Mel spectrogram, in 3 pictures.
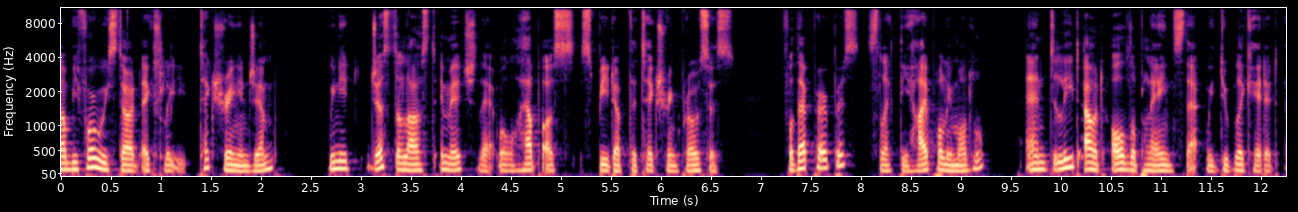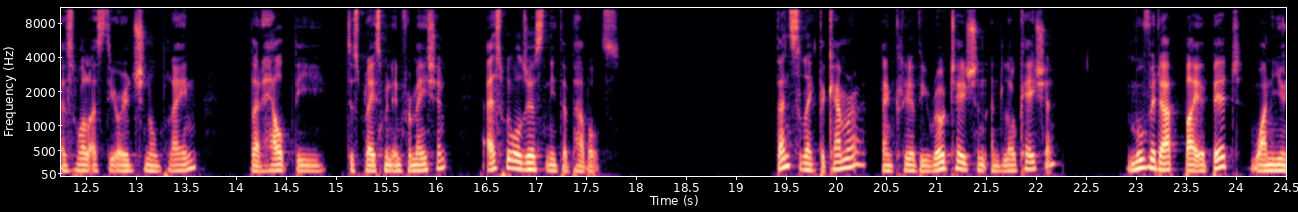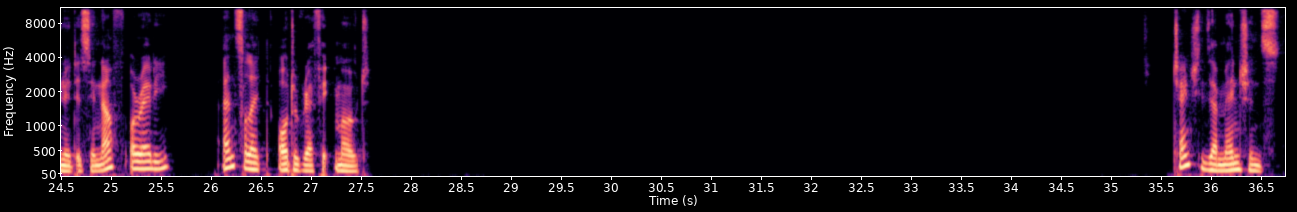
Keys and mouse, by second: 1.8 Tab, 8.2 Tab, 9.6 KP_7, 11.2-13.9 typing, 14.8 ctrl+super+z, 14.9-16.6 typing, 17.6 Tab, 18.4 shift+a, 19.9 alt+r, 20.3 alt+g, 21.0 m, 21.8 1, 23.3 g, 26.2 g, 32.8 KP_0.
